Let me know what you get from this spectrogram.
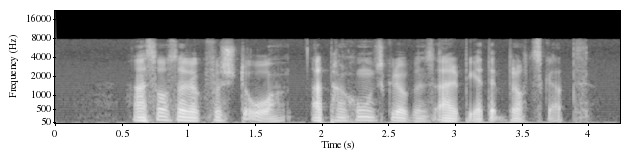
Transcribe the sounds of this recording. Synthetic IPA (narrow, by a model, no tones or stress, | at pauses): hansɑːsad̪ɔkfœʂʈoːat̪̚pʰanɧuːnsɡɾɵpːənsa̰ɾbḛːt̪əbɾɔt̪ska̰t̪ː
